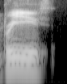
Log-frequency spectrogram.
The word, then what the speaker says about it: breathe: So breath and breathe, obviously the pronunciation is a little bit different, isn't it? You've got breath, which is B-R-E-A-T-H, and breathe, B-R-E-A-T-H-E.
